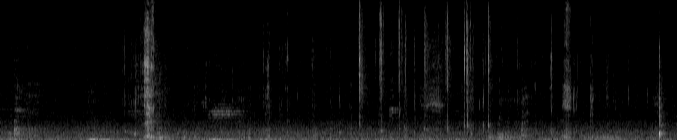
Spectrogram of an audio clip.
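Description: Crisp pani puri shells being bitten and chewed close to the microphone: irregular crunchy crackles, densest in the second half, with a louder crack about two seconds in.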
